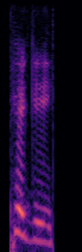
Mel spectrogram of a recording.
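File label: "piggy", American English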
